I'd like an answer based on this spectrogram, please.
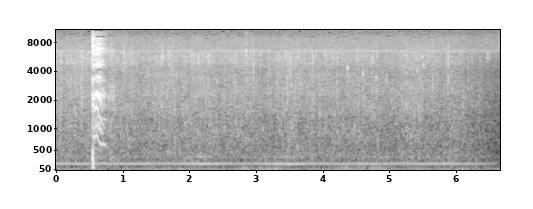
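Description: Light water sounds around a kayak on a calm lake over a steady low hum, with one short sharp chirp sweeping downward about half a second in.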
